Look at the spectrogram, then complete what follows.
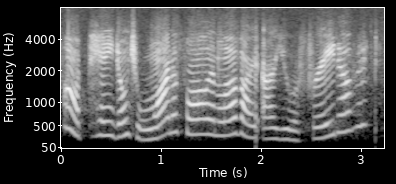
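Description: An actress playing a romantic young married confidante, gently probing and playful, in old-time radio soap style. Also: female voice, sits high, expressive, a little fast, dull audio. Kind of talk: 1940s-50s radio soap acting. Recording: faintly noisy old radio transcription.

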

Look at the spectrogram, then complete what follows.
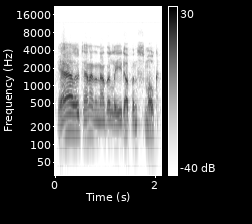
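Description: An actor playing a tough, plainspoken investigator in an old-time radio drama, clipped and slangy. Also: male voice, medium pitch, sing-song, a little fast, natural voice. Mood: hard-boiled, terse. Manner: clipped, slangy, hard-boiled. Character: tough, plainspoken male investigator working a murder case. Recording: dull, lo-fi vintage radio recording.

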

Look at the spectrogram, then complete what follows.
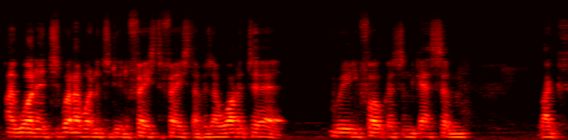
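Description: Lowish male podcast host, slightly distant. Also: flat delivery, moderate pace. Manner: informal, matey, loosely phrased. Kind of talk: casual interview chat.

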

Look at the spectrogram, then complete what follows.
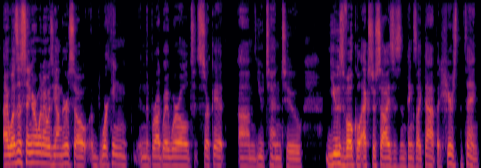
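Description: A man's voice: mid-range voice, steady tone, moderate pace, a little mellow, no room sound. A man speaking as a podcast guest, explaining his craft in casual conversation and often interrupting himself with a new thought. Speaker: guest, voice impressionist and performer.

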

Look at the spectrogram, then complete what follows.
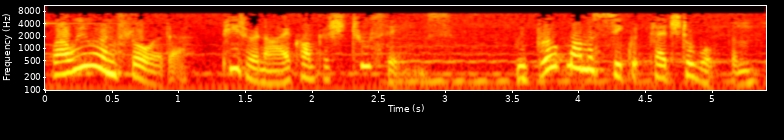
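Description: A sharp-tongued, scheming daughter. Her voice is mid-pitched and very animated, with a persuasive edge suited to radio drama. The recording is muffled, with music underneath. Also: brisk. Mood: confiding narration. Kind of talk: old-time radio drama acting and narration. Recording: dull vintage radio, music behind.

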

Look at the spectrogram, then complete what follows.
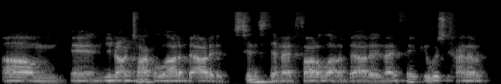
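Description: A man from the United States, a filmmaker guest in a casual interview, talking in a reflective way with many pauses. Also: low-pitched, steady tone, fairly bright tone.

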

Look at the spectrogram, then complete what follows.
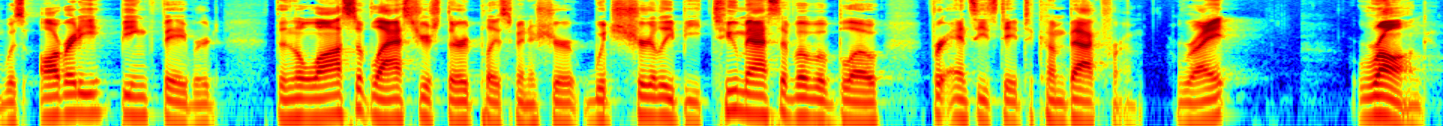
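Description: A man's voice: medium pitch, pushed and bright. A man narrating a scripted sports newsletter as a podcast host, with a wry, opinionated way of talking.

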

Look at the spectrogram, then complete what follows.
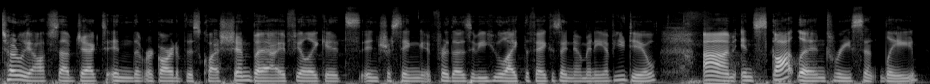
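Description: A woman with a clear, smooth voice pitched slightly low co-hosts a podcast. She chats informally, explaining her thoughts to listeners in a casual conversational style. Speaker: podcast co-host. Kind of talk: casual chat answering listener questions.

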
